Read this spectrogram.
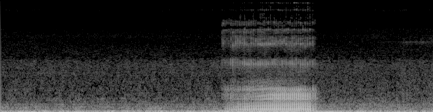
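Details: Male Shih Tzu in deep sleep gives one loud, rattling, buzzing snore of about a second and a half over steady low room noise; snoring.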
